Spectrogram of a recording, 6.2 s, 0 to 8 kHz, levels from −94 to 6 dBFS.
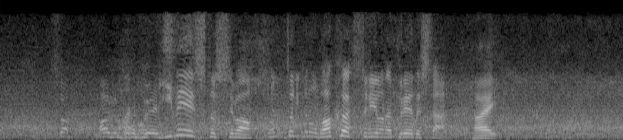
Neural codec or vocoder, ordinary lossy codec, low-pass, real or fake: codec, 16 kHz, 2 kbps, FunCodec, trained on Chinese and English, 25 frames a second; MP3, 48 kbps; 7.2 kHz; fake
